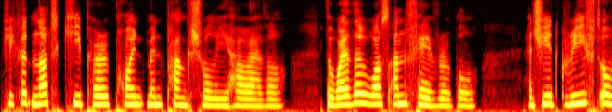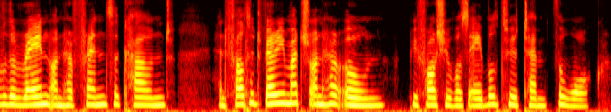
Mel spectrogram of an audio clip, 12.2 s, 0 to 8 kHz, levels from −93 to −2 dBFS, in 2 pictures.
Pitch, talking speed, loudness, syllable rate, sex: 210 Hz, 190 wpm, -20 LUFS, 5.5 syllables/s, female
